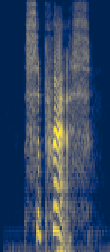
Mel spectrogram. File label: "suppress", English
